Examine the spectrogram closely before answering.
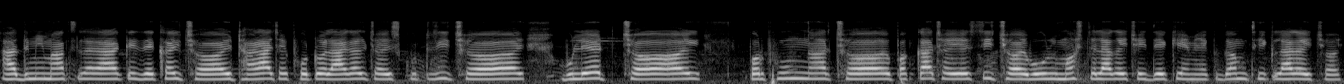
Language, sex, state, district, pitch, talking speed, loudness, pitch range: Maithili, female, Bihar, Samastipur, 250 Hz, 145 wpm, -19 LUFS, 245-255 Hz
